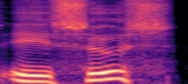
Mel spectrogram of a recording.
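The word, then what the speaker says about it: Ἰησοῦς: But it is what it is, so now you know it's Jesus, Isus, as his name in Greek, and the rest of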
